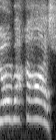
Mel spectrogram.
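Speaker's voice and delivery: put-on very high, shrieking, screaming cry. Retelling how a niece reacted when a donkey grabbed her bucket: imitating someone screaming. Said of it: "and she's screaming".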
